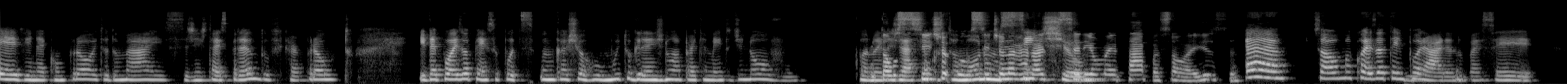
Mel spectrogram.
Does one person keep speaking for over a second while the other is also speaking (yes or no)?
yes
